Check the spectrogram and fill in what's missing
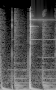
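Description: A real silver coin gives a single bright, high ping, a clear ringing tone that sustains and fades over about a third of a second. The long, clean ring confirms the coin is genuine silver.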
